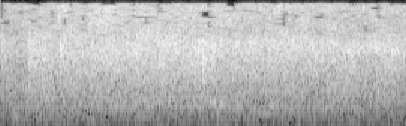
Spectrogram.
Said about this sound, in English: So thank you very much, and you can give yourselves a wee round of applause as well now.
